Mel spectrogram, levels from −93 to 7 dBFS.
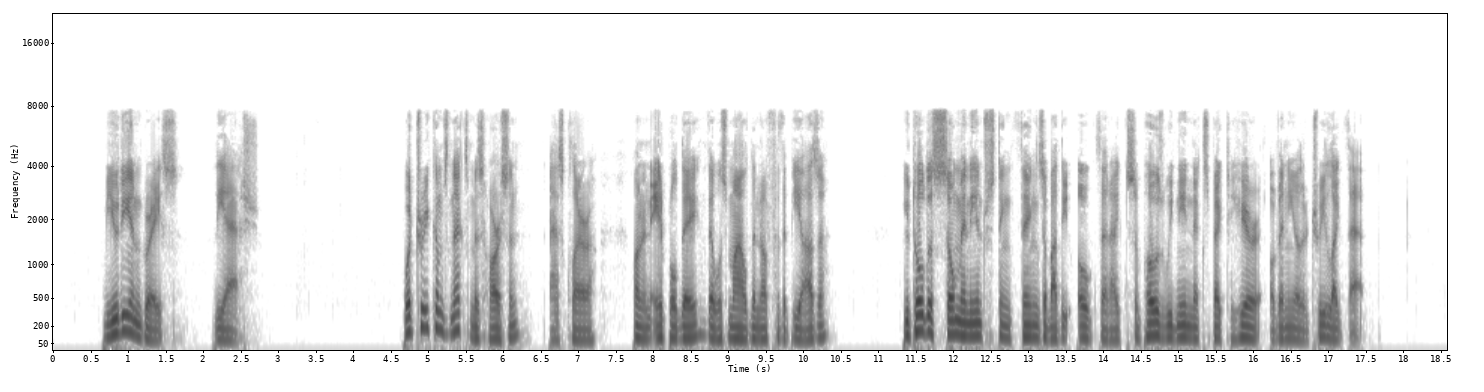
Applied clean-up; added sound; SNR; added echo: none; none; none; none.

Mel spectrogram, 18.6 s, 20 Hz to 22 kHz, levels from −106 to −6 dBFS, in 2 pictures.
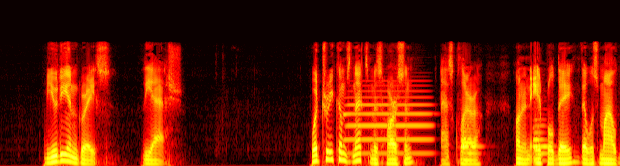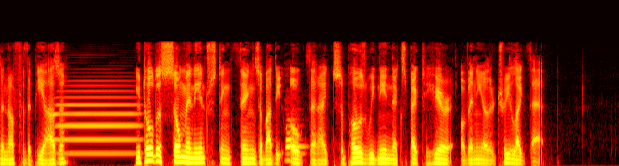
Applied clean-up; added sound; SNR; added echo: none; Wind instrument, woodwind instrument + Wind instrument, woodwind instrument; 8 dB; none.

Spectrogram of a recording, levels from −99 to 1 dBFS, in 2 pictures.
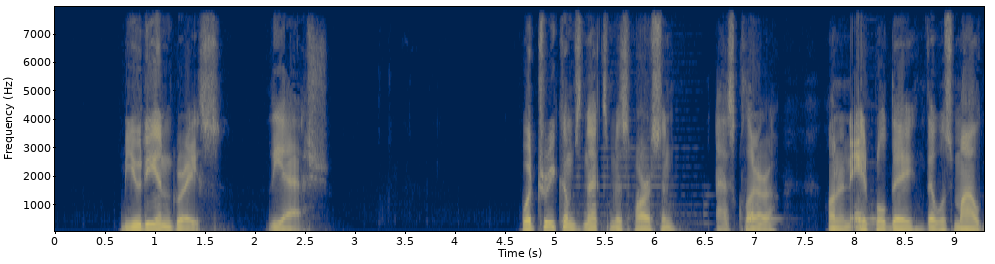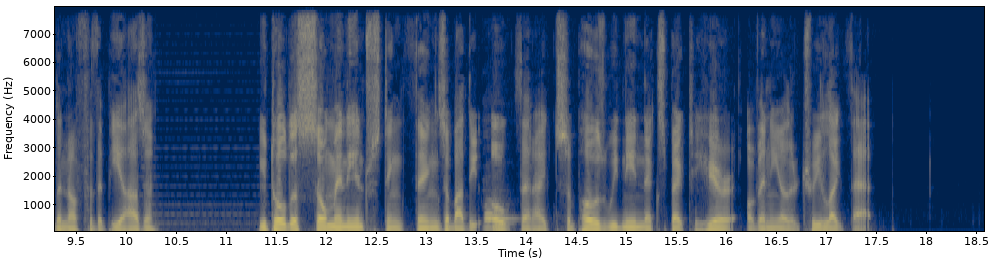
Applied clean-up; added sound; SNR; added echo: neural separator model SepFormer DNS4.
